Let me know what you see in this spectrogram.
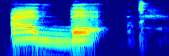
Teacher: De tu mesti dilantunkan dengan suara. Dia tak cukup sekadar lantunan angin. Kalau lantunan angin tu salah. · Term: qalqalah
